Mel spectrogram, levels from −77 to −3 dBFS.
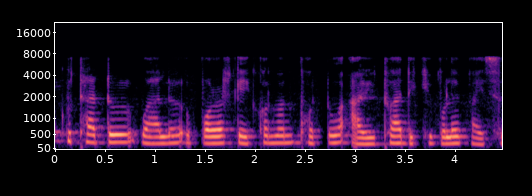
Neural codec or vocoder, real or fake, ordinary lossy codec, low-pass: none; real; none; 7.2 kHz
